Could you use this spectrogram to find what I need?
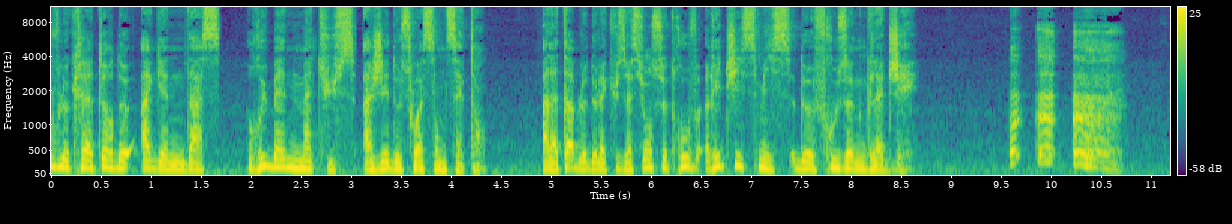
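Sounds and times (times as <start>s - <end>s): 
speech: 0.0s - 8.7s, 9.6s - 9.8s
judge clearing his throat in a courtroom: 9.6s - 10.8s.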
